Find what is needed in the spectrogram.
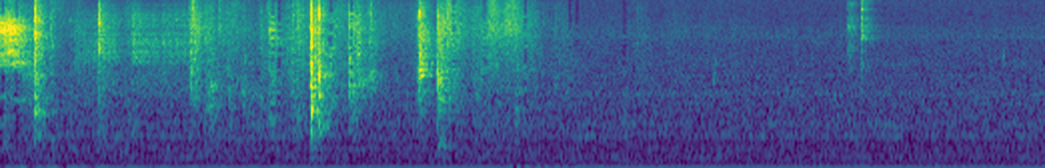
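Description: A few light clicks and knocks of things being handled and set down on a tabletop, the sharpest about two seconds in. After that there is quiet room tone with one faint click near the end.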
